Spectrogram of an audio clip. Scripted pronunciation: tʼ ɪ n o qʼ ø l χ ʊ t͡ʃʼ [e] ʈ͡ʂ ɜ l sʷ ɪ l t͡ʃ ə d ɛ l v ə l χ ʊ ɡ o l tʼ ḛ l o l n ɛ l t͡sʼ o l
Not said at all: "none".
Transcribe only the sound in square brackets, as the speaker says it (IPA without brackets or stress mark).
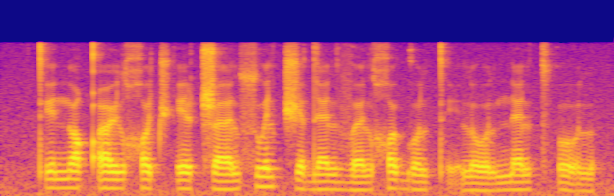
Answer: e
